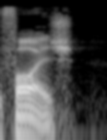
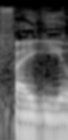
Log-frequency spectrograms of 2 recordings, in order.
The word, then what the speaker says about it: Feige: Do you say Feige or Feige? How do you pronounce his name? I always say Kevin Feige. – No, it's like Feige or something.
